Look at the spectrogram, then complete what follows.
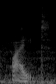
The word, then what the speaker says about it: white: They make fun of me for saying white. White. Yeah, because it's a WH, a what sound.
